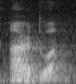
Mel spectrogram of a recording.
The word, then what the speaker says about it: árdua: Veja que esse A ele é muito mais forte do que o U, por isso que ele é uma vogal e está no pico da sílaba.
